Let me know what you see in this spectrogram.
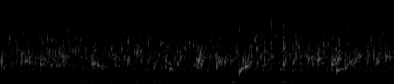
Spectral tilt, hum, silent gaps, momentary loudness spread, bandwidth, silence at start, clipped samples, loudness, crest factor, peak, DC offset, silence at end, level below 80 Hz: -0.5 dB/octave; none; none; 4 LU; 16.5 kHz; 0 s; under 0.1%; -54 LUFS; 22 dB; -32 dBFS; under 0.1%; 0 s; -86 dBFS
